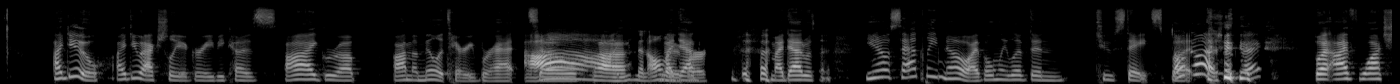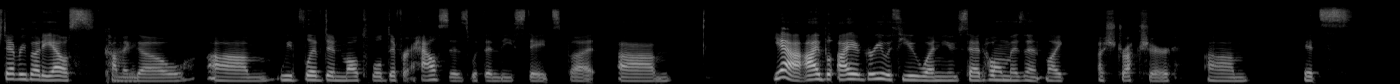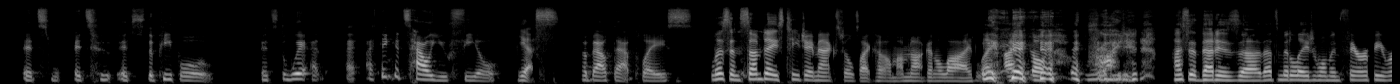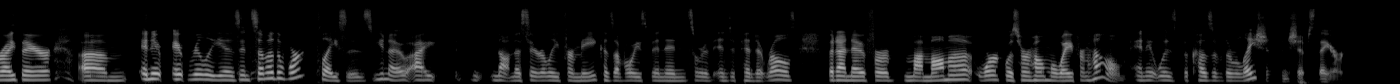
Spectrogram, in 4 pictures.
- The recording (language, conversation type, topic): English, unstructured, How has your sense of home evolved from childhood to now, and what experiences have shaped it?
- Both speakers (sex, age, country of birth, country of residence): female, 35-39, United States, United States; female, 50-54, United States, United States
- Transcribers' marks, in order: drawn out: "Ah"; chuckle; laugh; laugh; stressed: "right"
